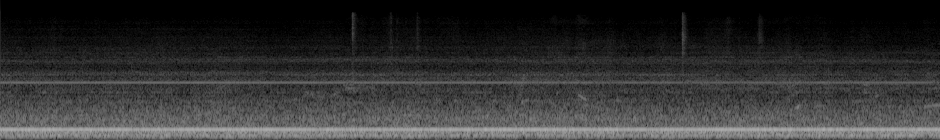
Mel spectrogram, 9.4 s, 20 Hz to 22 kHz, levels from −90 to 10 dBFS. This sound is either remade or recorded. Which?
remade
